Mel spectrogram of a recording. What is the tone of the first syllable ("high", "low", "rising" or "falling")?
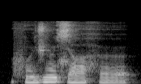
low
